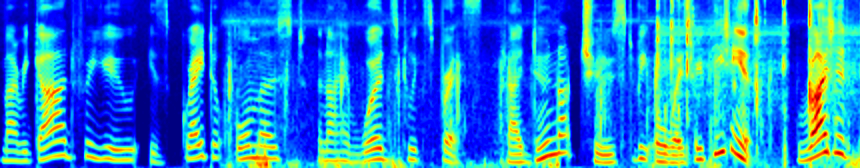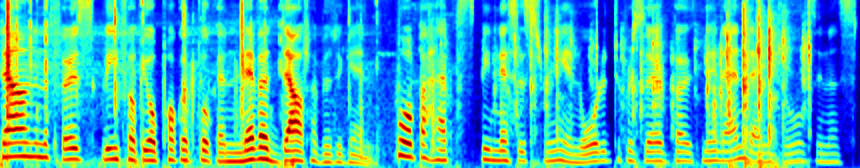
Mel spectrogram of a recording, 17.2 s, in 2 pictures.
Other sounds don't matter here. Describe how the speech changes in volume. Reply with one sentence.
The volume of the speech goes up, then down.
